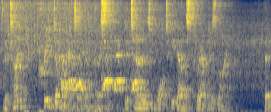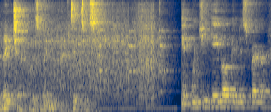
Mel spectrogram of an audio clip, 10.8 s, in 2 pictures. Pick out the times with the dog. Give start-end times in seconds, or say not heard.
1.2-3.0, 7.2-8.9.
